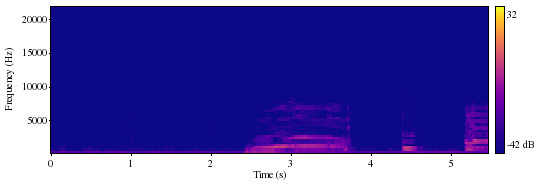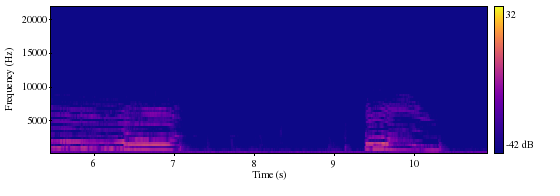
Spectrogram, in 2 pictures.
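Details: Calling domestic cat gives three drawn-out meows, the first rising then level, the middle long and flat, the last falling, with faint clicks and a low steady hum between.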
